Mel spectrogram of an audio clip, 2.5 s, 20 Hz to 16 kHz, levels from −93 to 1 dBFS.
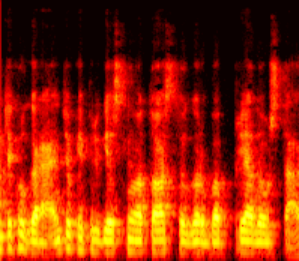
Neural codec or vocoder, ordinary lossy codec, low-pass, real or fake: none; MP3, 96 kbps; 14.4 kHz; real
